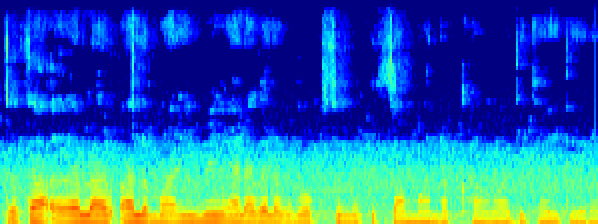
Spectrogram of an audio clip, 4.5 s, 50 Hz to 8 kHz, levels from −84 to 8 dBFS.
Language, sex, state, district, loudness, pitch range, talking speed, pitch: Hindi, female, Uttar Pradesh, Shamli, -17 LUFS, 185-210 Hz, 215 wpm, 195 Hz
